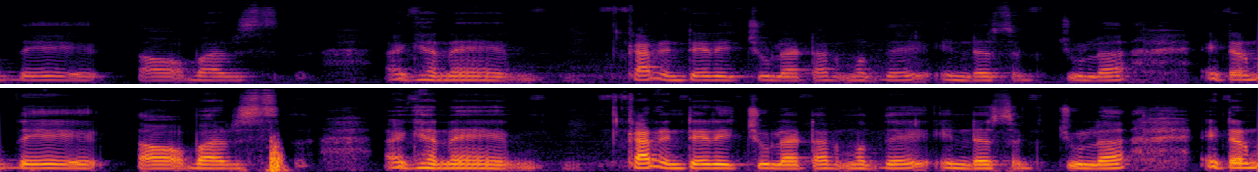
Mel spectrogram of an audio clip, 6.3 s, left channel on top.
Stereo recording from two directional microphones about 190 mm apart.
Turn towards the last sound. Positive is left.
turn(degrees=-40)  # may be behind; listen again after turning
